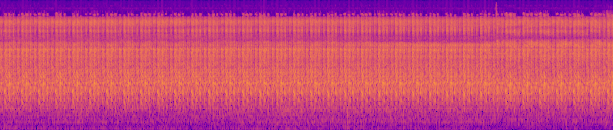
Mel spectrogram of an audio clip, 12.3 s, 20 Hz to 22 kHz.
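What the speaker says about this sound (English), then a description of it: "the S6 class switcher prepares to shove the rest of an ore train over a weigh-in-motion scale" An S6 class switcher locomotive shoves an ore train over a weigh-in-motion scale in a rail yard. A steady mechanical drone with rapid rhythmic clatter runs unbroken and fairly distant throughout.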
